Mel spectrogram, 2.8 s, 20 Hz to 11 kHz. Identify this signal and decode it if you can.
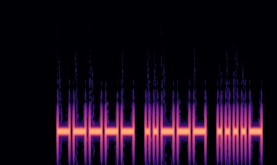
Morse code, heard as a keyed tone, about 30 wpm, 700 Hz. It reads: 024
